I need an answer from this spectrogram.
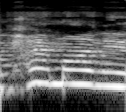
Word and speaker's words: Paimon: Yeah, Paimon is exactly how to say it.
